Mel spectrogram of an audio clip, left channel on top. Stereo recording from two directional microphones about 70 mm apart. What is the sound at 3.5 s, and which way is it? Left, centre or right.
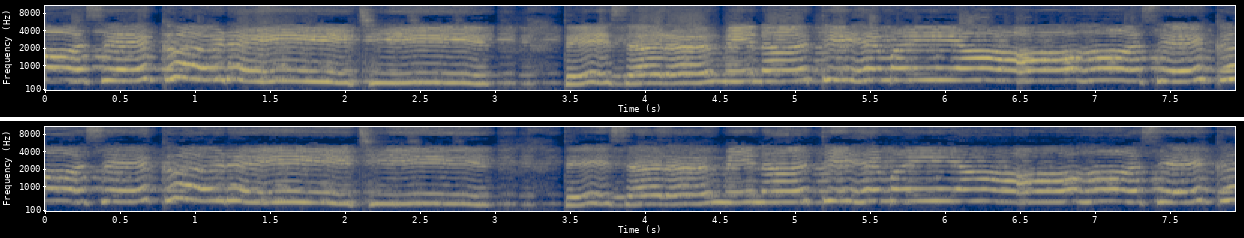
Music, left.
